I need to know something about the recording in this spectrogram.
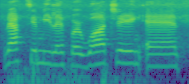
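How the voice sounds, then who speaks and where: A woman's voice: mid-range voice, steady tone, unhurried, background noise. A woman hosting a travel show, interviewing people in a friendly, upbeat way. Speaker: show host.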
